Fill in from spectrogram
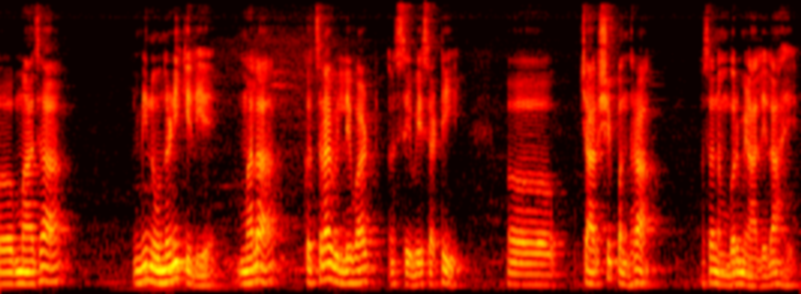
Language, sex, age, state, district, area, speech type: Marathi, male, 30-45, Maharashtra, Ratnagiri, urban, spontaneous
